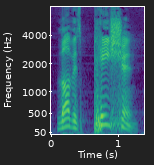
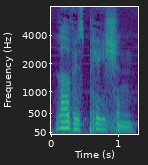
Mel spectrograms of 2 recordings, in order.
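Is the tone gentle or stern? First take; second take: stern; gentle. First: It is said in a stern, forceful tone. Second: It is said in a gentle, flowery tone.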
